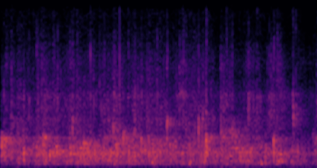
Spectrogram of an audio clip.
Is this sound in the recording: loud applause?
yes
